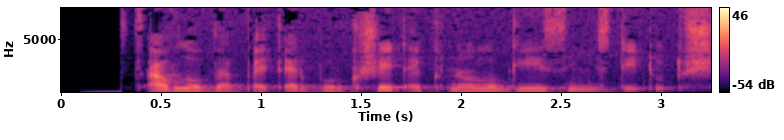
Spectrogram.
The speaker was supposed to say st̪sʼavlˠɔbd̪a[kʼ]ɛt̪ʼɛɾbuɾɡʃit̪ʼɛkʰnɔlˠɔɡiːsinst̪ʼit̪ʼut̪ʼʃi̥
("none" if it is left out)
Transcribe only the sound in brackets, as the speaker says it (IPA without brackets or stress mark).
pʼ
